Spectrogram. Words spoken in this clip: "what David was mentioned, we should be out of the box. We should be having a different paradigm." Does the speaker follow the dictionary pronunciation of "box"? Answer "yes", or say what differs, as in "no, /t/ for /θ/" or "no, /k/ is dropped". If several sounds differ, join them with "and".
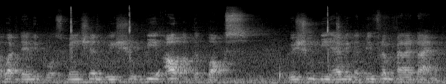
yes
